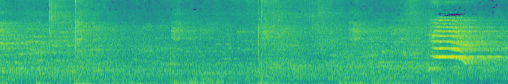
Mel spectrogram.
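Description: Bare feet thudding on a wooden gym floor as children perform a karate kata, with voices in a large echoing hall behind. Near the end comes a loud, high-pitched shout (kiai) from a child, falling in pitch.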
